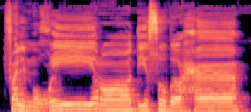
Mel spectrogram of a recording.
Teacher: تو وقف کی صورت میں ہا پر جب ہم نے آیت کو پڑھنے کے بعد رکنا ہے ہا پر، تو دو زبر کو الف مدہ سے بدل دینا ہے، اس لیے ایک الف تک اس دو زبر کو الف مدہ سے بدلیں گے تو ایک الف تک لمبا کر کے پڑھیں گے۔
